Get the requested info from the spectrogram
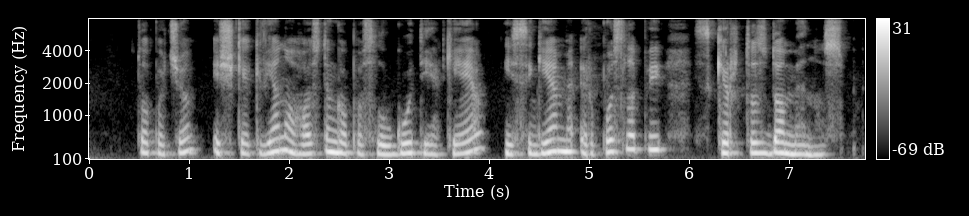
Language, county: Lithuanian, Klaipėda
